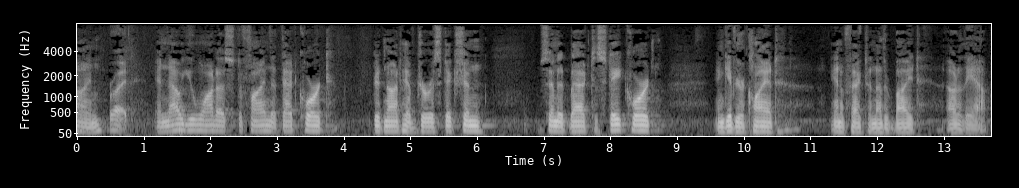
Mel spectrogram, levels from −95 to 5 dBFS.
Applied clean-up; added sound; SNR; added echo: none; none; none; none.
